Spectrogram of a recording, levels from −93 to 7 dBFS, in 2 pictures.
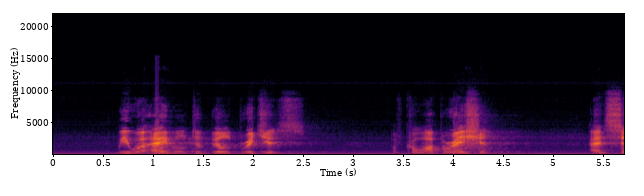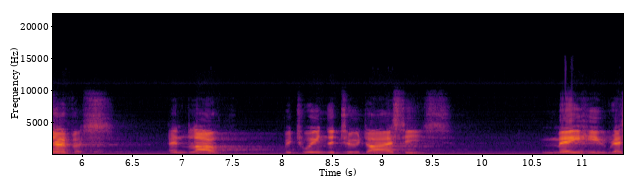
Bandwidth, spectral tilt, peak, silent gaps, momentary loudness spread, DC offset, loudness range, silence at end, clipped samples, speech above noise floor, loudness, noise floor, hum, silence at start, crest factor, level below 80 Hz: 13.5 kHz; -1.5 dB/octave; -12 dBFS; none; 21 LU; under 0.1%; 3 LU; 0 s; under 0.1%; 28 dB; -29 LUFS; -59 dBFS; 60 Hz at -60 dBFS; 0.65 s; 22 dB; -62 dBFS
